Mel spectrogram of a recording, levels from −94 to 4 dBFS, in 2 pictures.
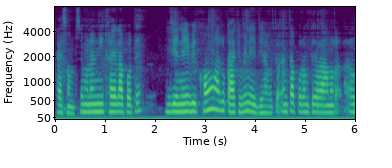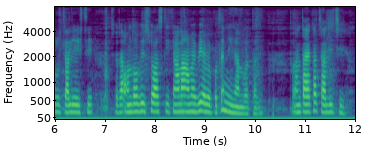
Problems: constant background noise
